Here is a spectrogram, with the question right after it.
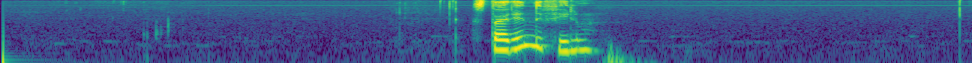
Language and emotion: Russian, neutral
